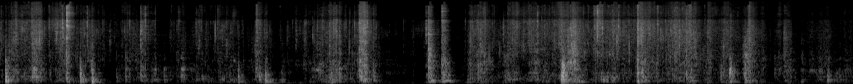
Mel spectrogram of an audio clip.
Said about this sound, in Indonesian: Oke, kita unboxing.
